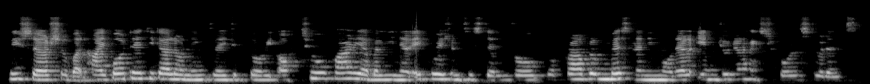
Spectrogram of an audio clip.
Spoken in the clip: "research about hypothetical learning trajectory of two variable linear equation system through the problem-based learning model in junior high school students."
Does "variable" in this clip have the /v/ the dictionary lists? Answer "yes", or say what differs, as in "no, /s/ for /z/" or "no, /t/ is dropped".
no, /f/ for /v/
